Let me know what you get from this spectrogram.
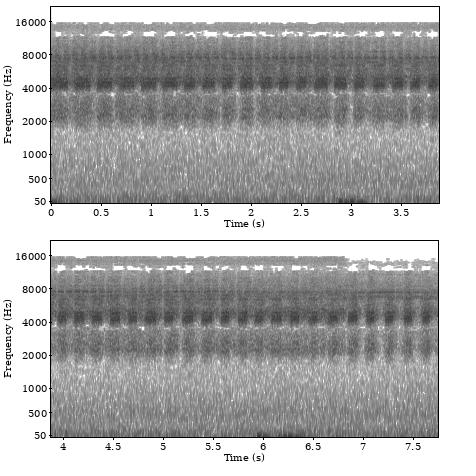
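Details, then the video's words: Cicada song rising from a lavender field: a loud, piercing buzz broken into quick regular pulses, about three per second, sustained without pause throughout. "ce chant de CIGALES au cœur d'un champ de lavande"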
